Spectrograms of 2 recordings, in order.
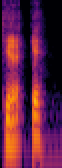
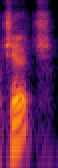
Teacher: velar consonants that are made with the back part of the roof of the mouth, and they become palatal consonants that are made with the front of the roof of the mouth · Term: palatalization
